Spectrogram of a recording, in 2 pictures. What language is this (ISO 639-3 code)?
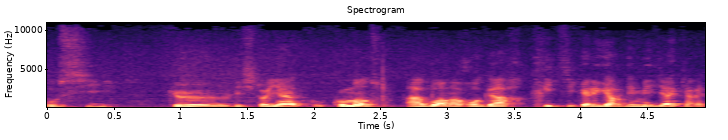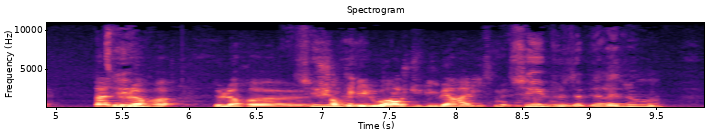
fra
